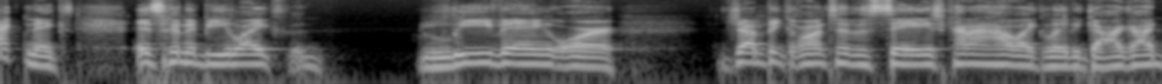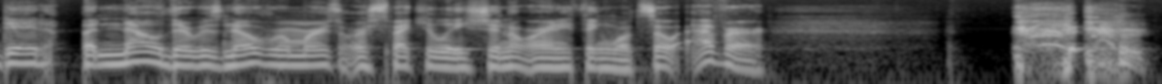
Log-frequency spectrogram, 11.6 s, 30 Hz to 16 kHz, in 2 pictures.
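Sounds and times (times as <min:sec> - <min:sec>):
speech: 0:00.0 - 0:09.9, 0:10.9 - 0:11.6
raspy throat-clearing cough: 0:10.9 - 0:11.6.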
